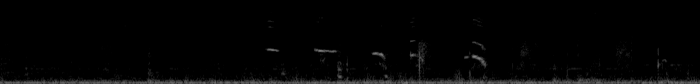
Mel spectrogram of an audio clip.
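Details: Puppies 18 days old suckling milk from their mother dog, trembling as they feed; a few thin, high whimpers and squeaks rise and fall between 2.5 and 5 seconds over a steady low hum.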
